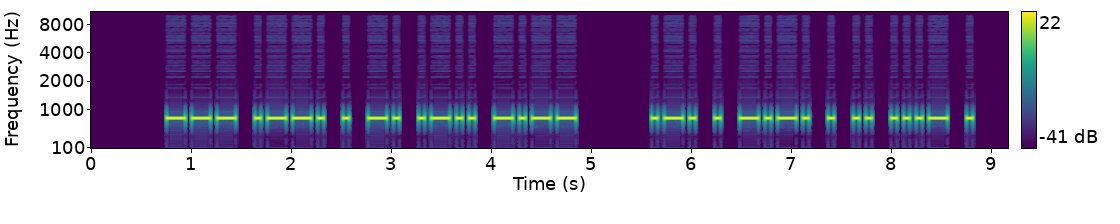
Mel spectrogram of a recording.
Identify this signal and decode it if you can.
Morse code, heard as a keyed tone, about 19 wpm, 800 Hz. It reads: OPENLY RECEIVE
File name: Quotes / Quotes-mp3s / Advice @18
